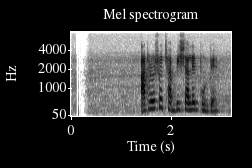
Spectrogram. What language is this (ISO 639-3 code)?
ben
